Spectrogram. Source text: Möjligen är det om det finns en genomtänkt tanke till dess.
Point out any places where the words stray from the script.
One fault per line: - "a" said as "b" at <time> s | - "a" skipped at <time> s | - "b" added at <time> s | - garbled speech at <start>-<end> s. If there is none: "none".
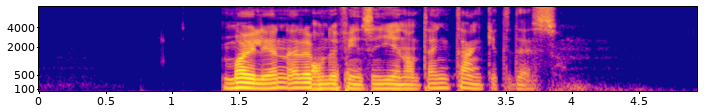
none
